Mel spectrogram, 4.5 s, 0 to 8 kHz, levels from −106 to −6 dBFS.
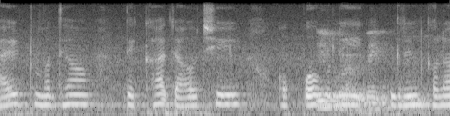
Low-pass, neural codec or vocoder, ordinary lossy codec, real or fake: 7.2 kHz; none; none; real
